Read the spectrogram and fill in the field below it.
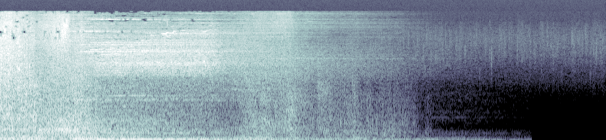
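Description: A triumphant game fanfare swells and fades away.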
